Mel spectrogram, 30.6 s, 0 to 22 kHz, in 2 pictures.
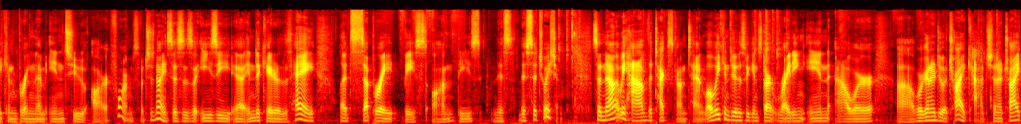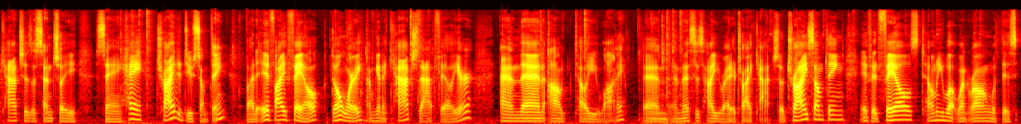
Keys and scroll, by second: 8.7 Return, 9.8 ctrl+s, 10.9 Return, 11.5 BackSpace, 14.4-15.4 typing, 17.1 space, 17.5 Return, 18.8 Down, 20.2-22.3 typing, 23.5 3, 24.0 BackSpace, 24.1 e, 24.9 End, 25.1 space, 25.5 Return.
